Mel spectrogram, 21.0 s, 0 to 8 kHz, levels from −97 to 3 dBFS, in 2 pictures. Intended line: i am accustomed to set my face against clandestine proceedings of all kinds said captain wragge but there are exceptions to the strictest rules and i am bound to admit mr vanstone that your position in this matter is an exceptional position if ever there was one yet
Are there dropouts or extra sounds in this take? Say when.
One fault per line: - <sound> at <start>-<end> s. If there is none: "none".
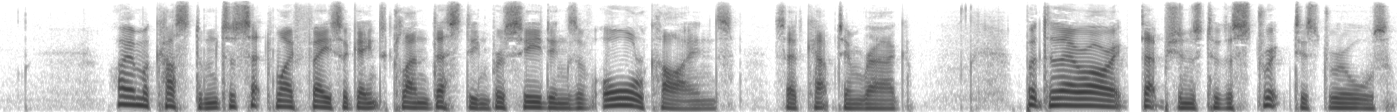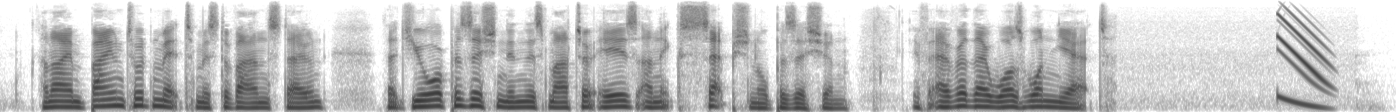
- dropout at 8.5-8.6 s
- chirp at 20.1-20.5 s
